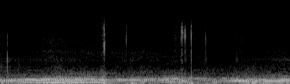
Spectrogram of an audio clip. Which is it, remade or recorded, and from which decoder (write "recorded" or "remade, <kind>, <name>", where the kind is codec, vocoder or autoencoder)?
remade, codec, SNAC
